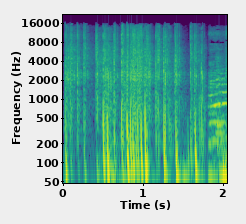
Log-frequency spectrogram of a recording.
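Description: Ground fountain firework spraying sparks with a dense, rapid crackle of small pops, cut off just before the end as music comes in.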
